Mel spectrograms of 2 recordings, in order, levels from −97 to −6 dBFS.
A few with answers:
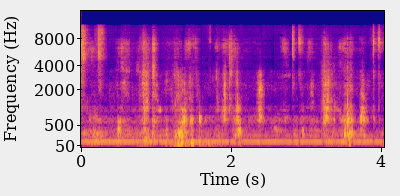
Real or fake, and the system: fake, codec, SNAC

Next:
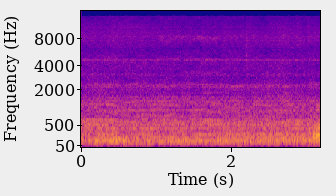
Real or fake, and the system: fake, codec, SNAC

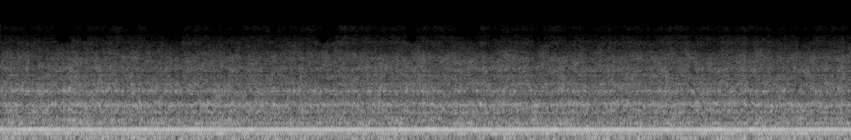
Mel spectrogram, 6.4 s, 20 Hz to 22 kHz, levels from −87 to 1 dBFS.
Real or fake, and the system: fake, codec, HILCodec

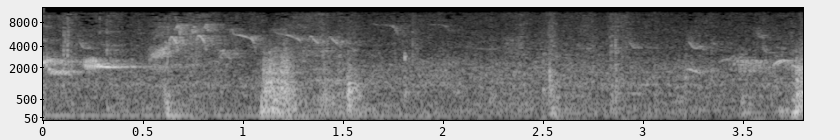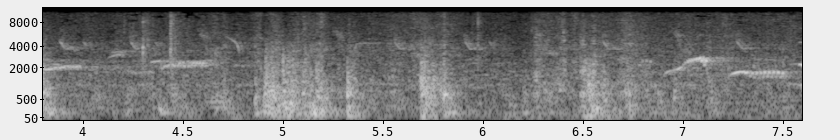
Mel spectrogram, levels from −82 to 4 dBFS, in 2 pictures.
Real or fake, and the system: real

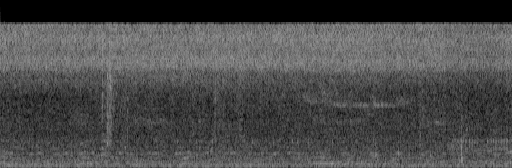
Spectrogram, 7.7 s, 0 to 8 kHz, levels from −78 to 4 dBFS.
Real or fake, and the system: fake, vocoder, Vocos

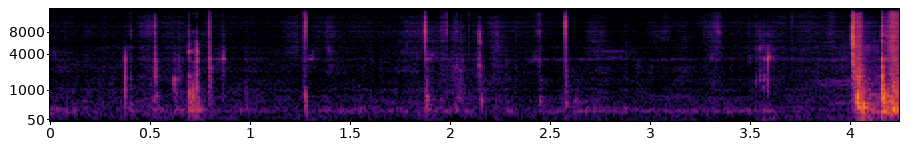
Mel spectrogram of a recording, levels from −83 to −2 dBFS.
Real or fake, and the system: fake, codec, SNAC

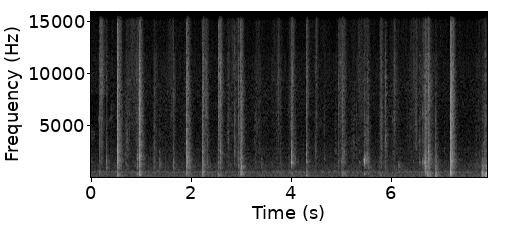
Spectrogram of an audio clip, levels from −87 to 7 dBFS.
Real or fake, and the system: real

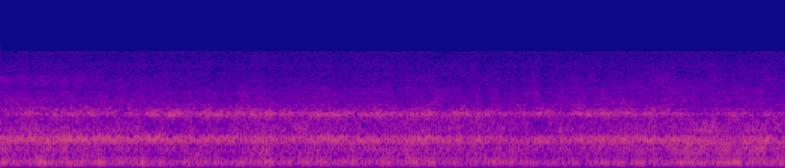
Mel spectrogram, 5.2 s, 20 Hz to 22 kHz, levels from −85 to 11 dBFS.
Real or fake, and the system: fake, codec, ZipCodec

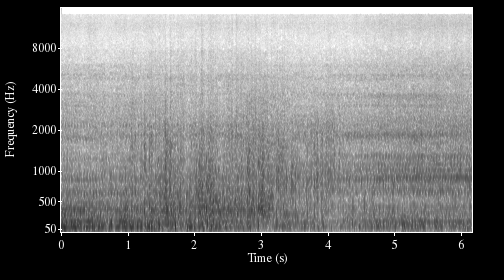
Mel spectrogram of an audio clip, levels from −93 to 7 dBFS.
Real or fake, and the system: fake, vocoder, BigVGAN v2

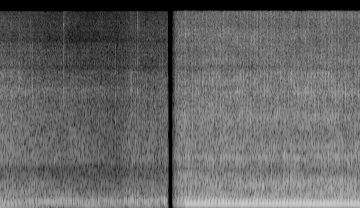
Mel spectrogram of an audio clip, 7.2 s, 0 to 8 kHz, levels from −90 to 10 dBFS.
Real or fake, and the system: fake, codec, SNAC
